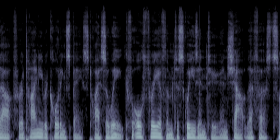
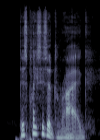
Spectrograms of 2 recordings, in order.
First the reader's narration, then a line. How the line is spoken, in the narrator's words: exclaimed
